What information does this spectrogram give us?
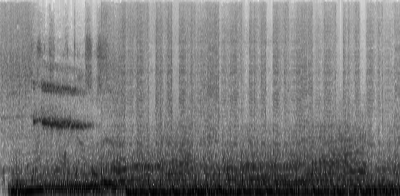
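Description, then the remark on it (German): A colourful, flashy car's engine roars on a street, revving loudly with rising and falling tones and a brief high whine at the start, staying loud for the full eight seconds. “Das ist doch mal ein Auto.”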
